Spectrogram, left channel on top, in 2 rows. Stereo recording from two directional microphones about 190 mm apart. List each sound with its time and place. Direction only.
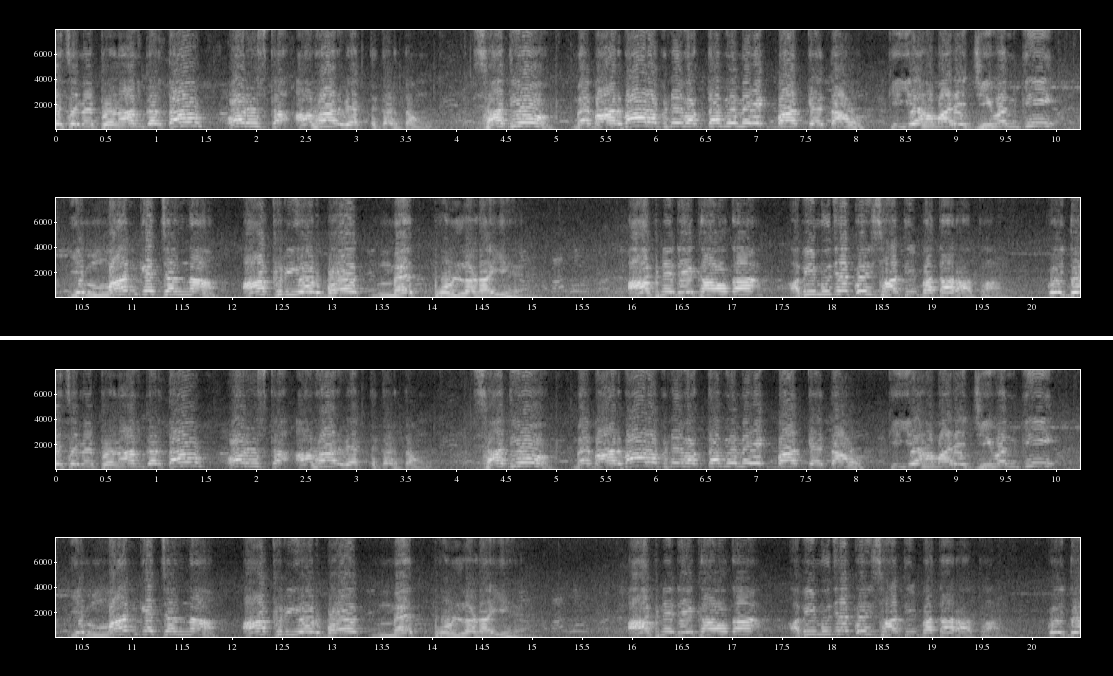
0.0 s a man's voice: 15° right (ahead or behind)
16.0 s a man's voice: 15° right (ahead or behind)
